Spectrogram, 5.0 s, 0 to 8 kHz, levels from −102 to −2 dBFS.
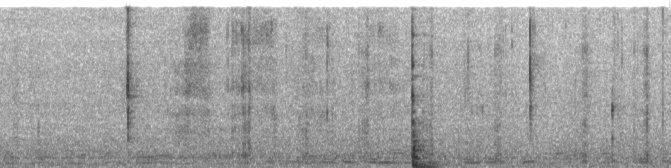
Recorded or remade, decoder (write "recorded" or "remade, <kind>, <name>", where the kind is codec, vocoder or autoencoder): recorded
